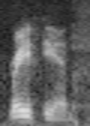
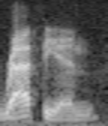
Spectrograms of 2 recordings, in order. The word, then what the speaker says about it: Rathian: Exactly, and I even pronounced the monster in the game Raytheon. Yeah. And so it's just double confusing because I know it's also pronounced Rathian.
